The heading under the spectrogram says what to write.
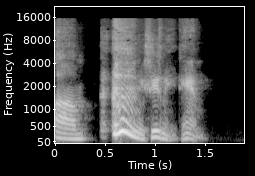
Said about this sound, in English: Every time I start this podcast, I just cough for some reason, but it's just, I don't know.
